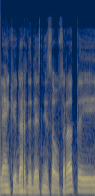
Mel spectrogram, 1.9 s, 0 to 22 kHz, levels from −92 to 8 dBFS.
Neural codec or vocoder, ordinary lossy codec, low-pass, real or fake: vocoder, 44.1 kHz, 128 mel bands every 512 samples, BigVGAN v2; Opus, 32 kbps; 14.4 kHz; fake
